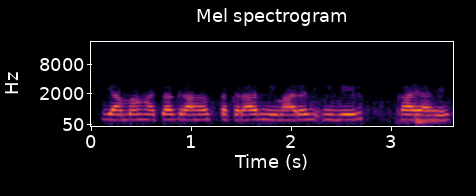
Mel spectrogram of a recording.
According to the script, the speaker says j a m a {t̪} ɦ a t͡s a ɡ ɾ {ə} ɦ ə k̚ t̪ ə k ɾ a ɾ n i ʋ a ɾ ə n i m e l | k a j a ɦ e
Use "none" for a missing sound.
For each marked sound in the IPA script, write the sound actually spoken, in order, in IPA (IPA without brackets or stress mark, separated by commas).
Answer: none, a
